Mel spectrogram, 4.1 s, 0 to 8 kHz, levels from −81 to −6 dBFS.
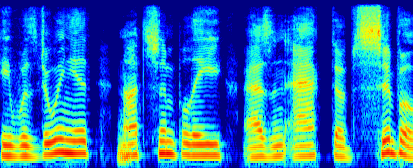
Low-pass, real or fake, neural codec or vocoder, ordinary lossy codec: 7.2 kHz; fake; codec, 16 kHz, 1 kbps, X-Codec, HuBERT features, trained on LibriSpeech; AAC, 48 kbps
